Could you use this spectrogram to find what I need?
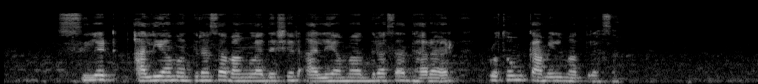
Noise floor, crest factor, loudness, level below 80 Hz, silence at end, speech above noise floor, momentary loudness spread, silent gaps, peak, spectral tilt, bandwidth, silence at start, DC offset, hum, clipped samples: -56 dBFS; 20 dB; -26 LUFS; -58 dBFS; 0.65 s; 31 dB; 12 LU; none; -6 dBFS; -5.5 dB/octave; 11.5 kHz; 0.25 s; under 0.1%; none; under 0.1%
